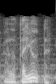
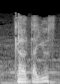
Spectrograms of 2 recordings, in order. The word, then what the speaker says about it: Calatayud: Pero que muchos madrileños lo pronunciarían Calatayud. – Con Z, pues lo mismo que también hay muchos que te dicen Madrid.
